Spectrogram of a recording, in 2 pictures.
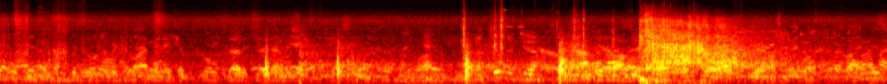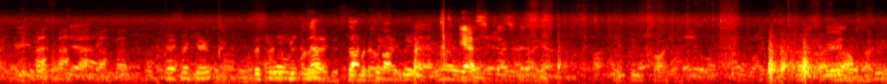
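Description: A middle-aged man talks calmly nearby, outdoors.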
